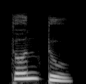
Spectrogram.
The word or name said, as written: ತೊಂತು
